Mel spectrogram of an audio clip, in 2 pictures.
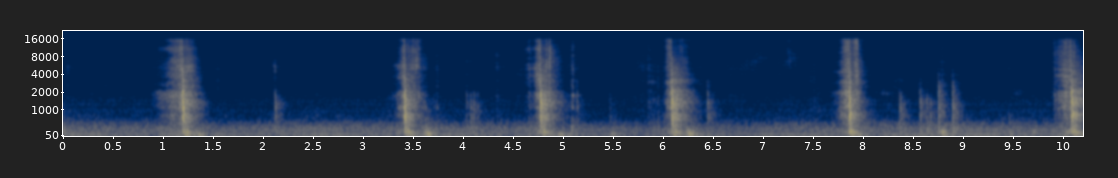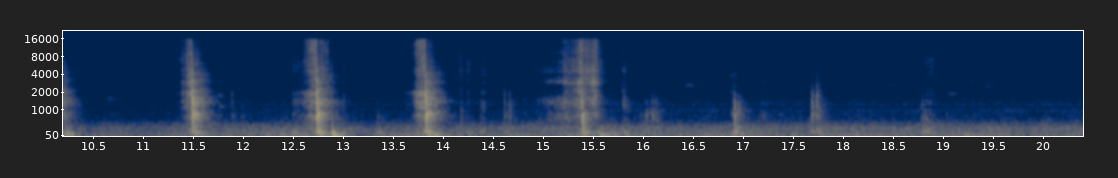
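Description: Victorinox 8-inch chef's knife chopping carrot sticks on a wooden cutting board: a crisp knock as the blade meets the board with each stroke, about a dozen strokes, roughly one every one to two seconds. The chopping stops a few seconds before the end, leaving only a few faint taps.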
